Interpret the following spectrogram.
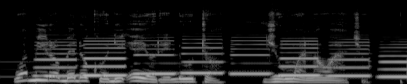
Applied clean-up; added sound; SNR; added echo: classical method spectral subtraction.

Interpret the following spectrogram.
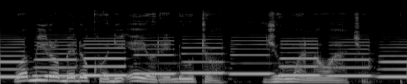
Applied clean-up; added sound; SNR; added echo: none; Wind instrument, woodwind instrument; -2 dB; none.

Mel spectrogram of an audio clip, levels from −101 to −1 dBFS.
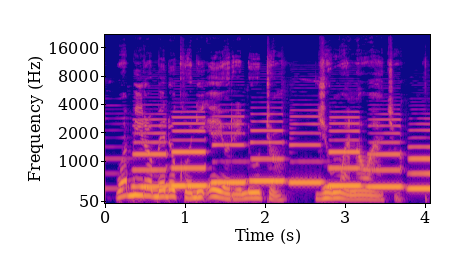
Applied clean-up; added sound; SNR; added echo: classical method log-MMSE.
